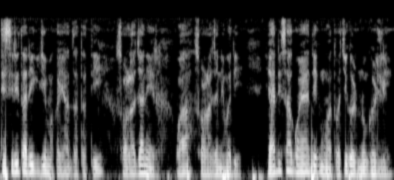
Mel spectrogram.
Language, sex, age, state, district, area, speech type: Goan Konkani, male, 30-45, Goa, Canacona, rural, spontaneous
